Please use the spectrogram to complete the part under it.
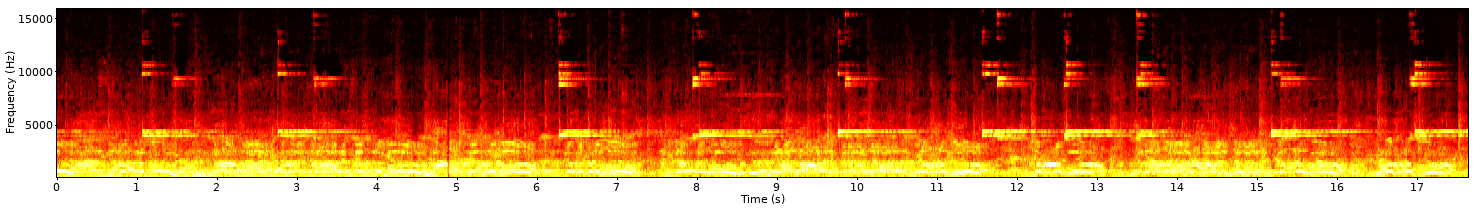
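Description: A large crowd of men chants and shouts loudly outdoors.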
